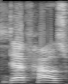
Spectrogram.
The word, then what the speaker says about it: Deathouse: Death House with one H. Okay. So, de house if you if you're spelling it phonetically cuz it's not death its own word and house its own word. There's only one H.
